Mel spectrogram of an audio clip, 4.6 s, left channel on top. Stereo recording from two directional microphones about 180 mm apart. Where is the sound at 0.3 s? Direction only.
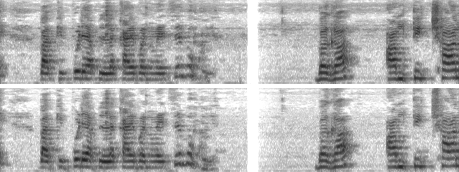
65° right (ahead or behind).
